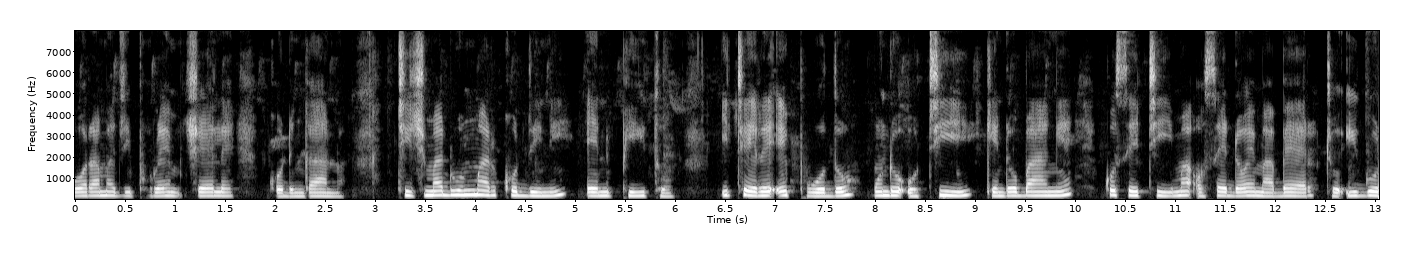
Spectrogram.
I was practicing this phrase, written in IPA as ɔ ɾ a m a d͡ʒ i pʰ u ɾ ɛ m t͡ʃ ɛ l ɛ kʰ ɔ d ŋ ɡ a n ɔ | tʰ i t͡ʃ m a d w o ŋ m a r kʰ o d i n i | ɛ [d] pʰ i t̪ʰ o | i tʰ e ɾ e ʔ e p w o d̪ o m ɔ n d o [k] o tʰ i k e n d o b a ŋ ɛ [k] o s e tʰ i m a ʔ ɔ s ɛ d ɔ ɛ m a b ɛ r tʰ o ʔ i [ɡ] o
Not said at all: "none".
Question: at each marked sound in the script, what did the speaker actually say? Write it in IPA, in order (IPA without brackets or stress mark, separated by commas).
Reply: n, ʔ, k, ɡ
